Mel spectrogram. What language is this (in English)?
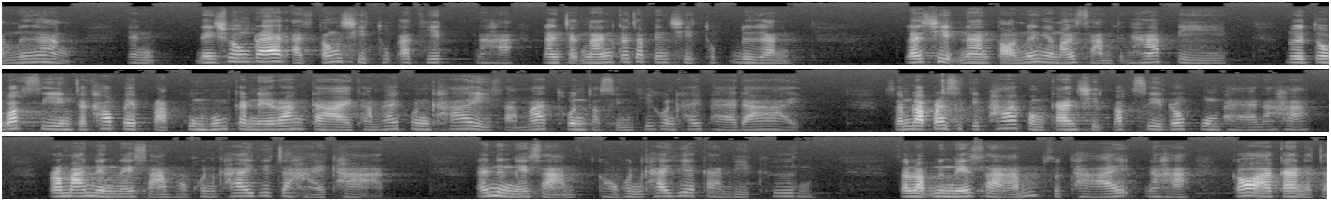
Thai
